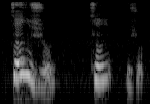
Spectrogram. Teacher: o u não tem som. O u aqui não aparece, ele só está ali mas ele não tem som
